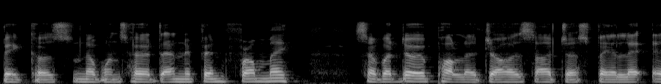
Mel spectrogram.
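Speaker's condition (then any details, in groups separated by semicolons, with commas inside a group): Multiple sclerosis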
